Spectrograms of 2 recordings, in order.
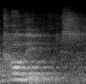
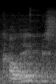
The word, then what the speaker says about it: colleagues: acorn it's drunk or my colleagues we don't weaken it to colleagues and we don't change the stress to colleagues we call it comics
